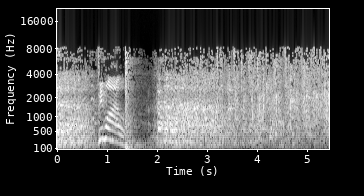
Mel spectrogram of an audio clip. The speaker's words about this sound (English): And he laughed, and he laughed, and he slammed the door as he left. Not very loud, but he slammed it.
